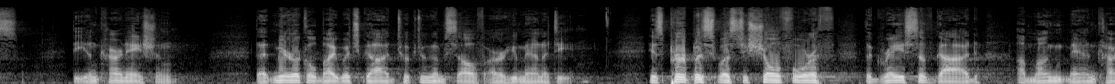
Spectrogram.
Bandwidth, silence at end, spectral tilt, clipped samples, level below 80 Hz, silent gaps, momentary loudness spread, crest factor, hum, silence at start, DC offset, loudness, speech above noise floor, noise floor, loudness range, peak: 16 kHz; 0 s; -6 dB/octave; under 0.1%; -26 dBFS; none; 13 LU; 14 dB; none; 0 s; under 0.1%; -14 LUFS; 33 dB; -47 dBFS; 4 LU; 0 dBFS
